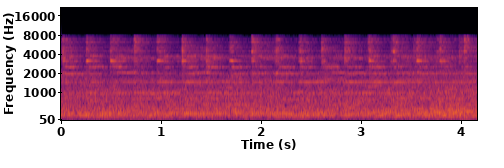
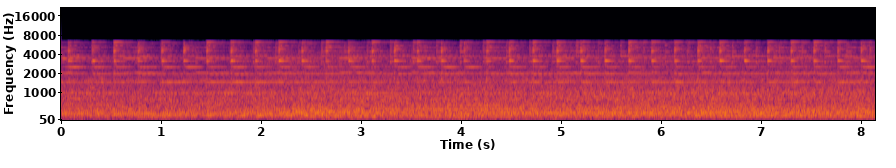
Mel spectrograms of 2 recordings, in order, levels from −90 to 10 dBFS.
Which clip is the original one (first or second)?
second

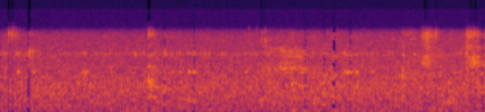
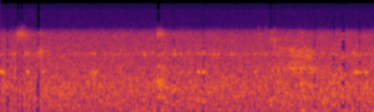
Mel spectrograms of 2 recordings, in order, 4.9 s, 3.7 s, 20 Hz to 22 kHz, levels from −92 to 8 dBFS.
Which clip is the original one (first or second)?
first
